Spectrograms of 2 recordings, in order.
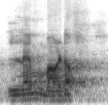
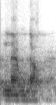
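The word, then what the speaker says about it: lambda: इस लैम्बार्डा के अंदर ये जो आपको बी नजर आ रहा है इसको साइलेंट रखना है, और अगर ये बी साइलेंट होगा तो ये क्या पढ़ा जाएगा, लैम्डा। ये यूनानी जबान का सिंबल है, इसको हम पढ़ते हैं लैम्डा।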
